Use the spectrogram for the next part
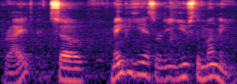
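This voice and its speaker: A man's voice: medium pitch, expressive, moderate pace. A man lecturing like a professor to students, explaining a play text and often adding short tag questions. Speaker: university lecturer teaching a Shakespeare class. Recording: roomy echo with clear background noise.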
